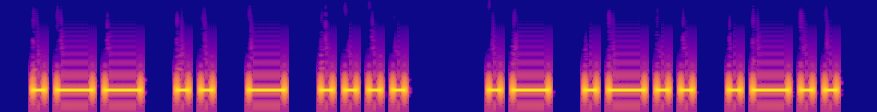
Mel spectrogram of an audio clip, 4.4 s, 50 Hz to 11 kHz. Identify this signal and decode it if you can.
Morse code, heard as a keyed tone, about 20 wpm, 700 Hz. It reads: WITH ALL
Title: Sets of 9 Words - 20wpm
